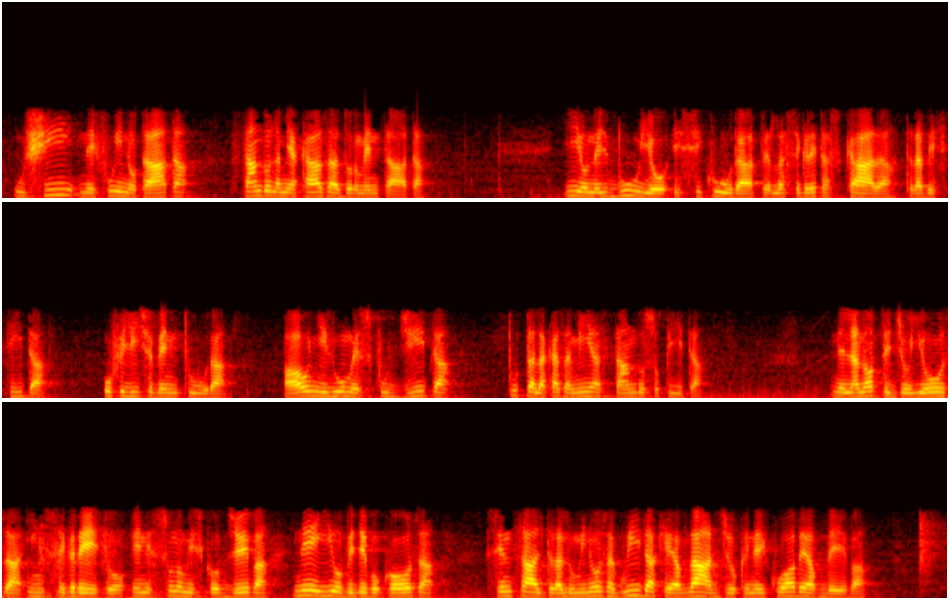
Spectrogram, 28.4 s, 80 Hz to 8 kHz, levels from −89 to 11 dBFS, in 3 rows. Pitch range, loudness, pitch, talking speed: 155-175 Hz, -22 LUFS, 165 Hz, 115 wpm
